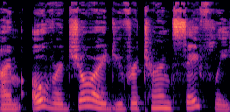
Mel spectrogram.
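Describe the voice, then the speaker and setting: A put-on character voice, female-sounding, at a middle pitch and moderate pace. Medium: read story.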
